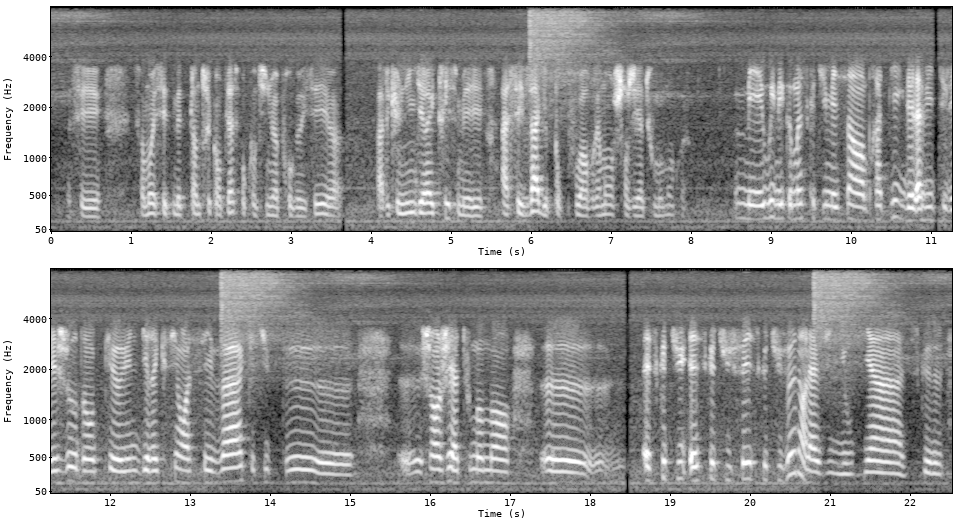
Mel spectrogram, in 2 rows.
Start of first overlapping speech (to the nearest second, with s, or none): none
